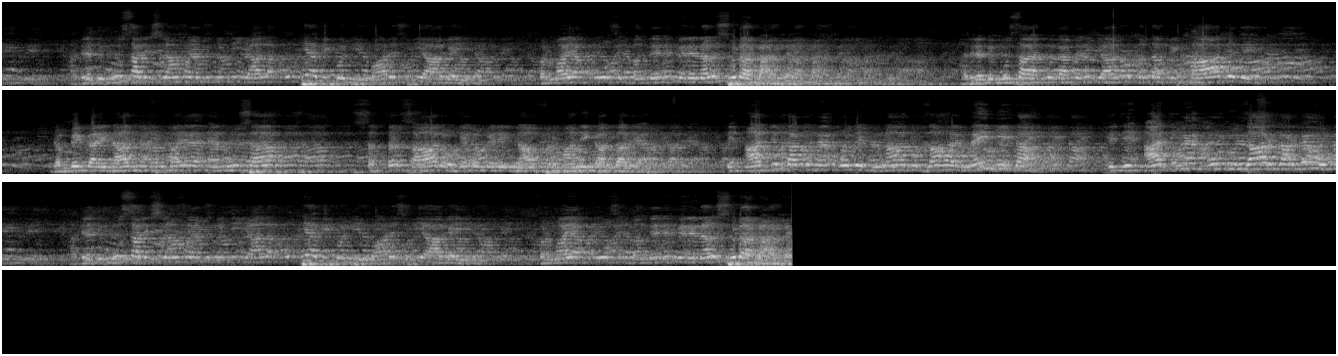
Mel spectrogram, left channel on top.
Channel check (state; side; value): drops out; right; at 7.9 s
